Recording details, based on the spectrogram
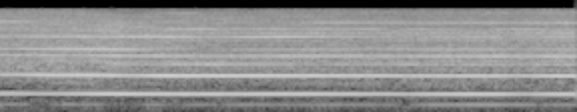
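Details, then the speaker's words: Discarded Hoover Elite carpet shampooer, smoked universal motor rebuilt just enough to run, no fan load: a shrill steady scream with hissy crackle as the brushes arc, fire and smoke; owner suspects the brushes were installed on the wrong side. "try plugging it in see what we get back up sounds better put it run for a second been screaming it's got Fire coming out of it"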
